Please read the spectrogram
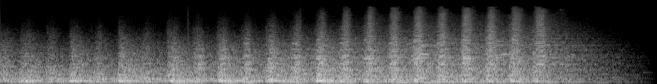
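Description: Background music with a steady beat of about four percussive hits a second over sustained low notes, fading out near the end.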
